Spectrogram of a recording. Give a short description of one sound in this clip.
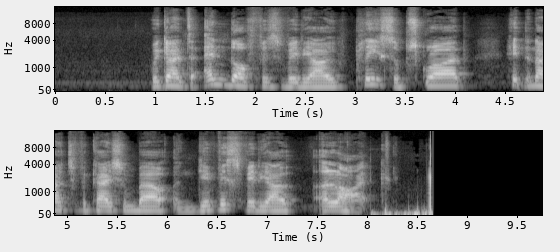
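A teenage boy talks close to the microphone with animation.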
